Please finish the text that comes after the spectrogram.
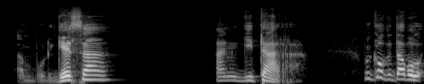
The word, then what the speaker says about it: guitarra: So we got guitarra, guía turístico, we don't pronounce the U. And in GUE, like in hamburguesa, guerra, guerra, we don't pronounce the U. Hamburguesa and guitarra.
